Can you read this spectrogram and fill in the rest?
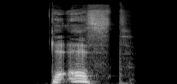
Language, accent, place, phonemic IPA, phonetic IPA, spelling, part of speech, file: German, Germany, Berlin, /ɡəˈɛst/, [ɡəˈʔɛst], Geäst, noun, De-Geäst.ogg
- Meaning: boughs, branches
